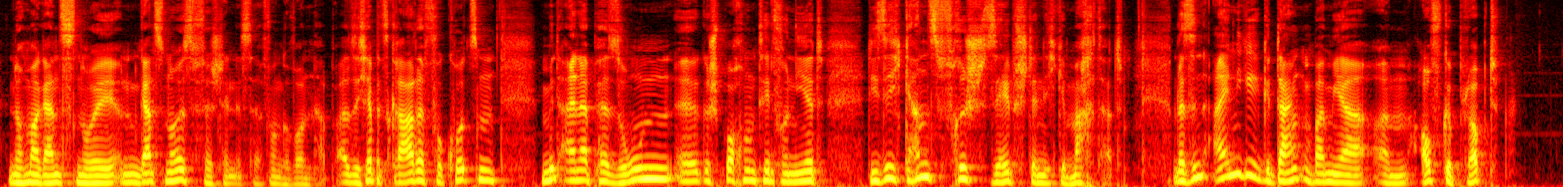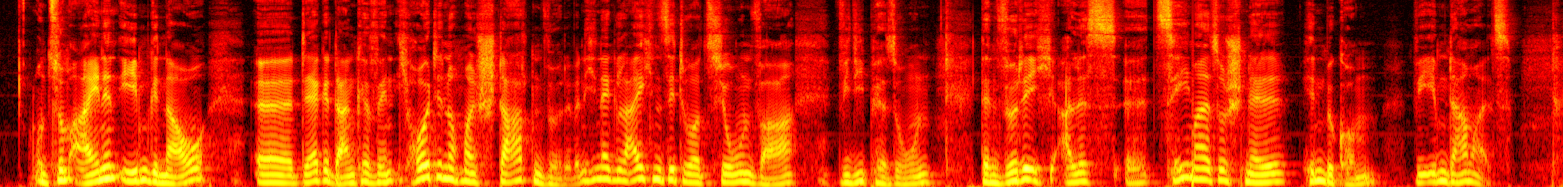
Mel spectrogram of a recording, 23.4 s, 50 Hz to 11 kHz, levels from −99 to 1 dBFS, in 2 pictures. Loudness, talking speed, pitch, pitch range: -24 LUFS, 190 wpm, 150 Hz, 130-175 Hz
